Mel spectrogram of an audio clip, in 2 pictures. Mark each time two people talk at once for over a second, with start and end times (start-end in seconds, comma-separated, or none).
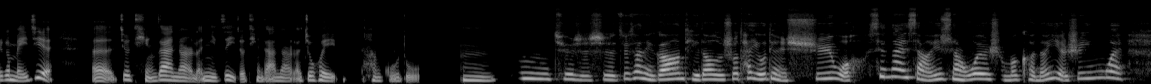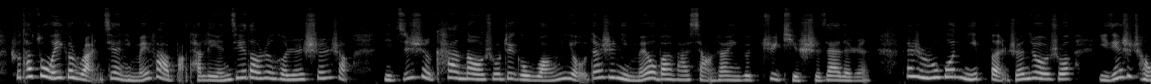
none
